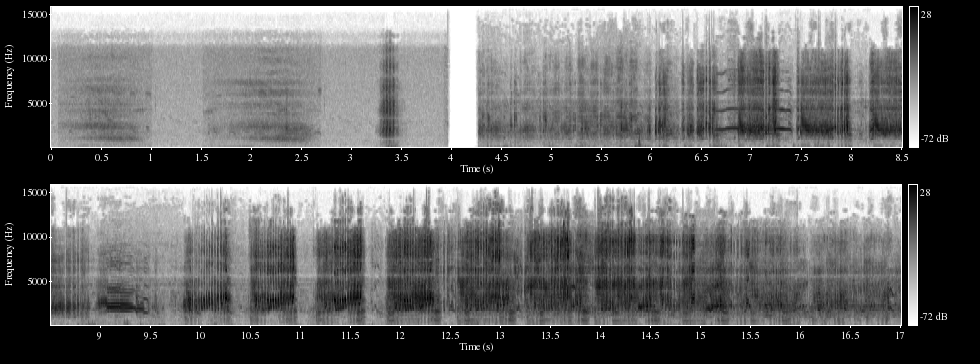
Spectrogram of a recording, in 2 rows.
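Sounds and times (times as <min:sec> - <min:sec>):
animal cries: 0:04.8 - 0:17.0.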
